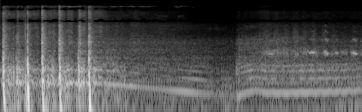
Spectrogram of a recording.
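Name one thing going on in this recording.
A Toyota Supra's inline-six engine drones as the car pulls away into the distance.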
